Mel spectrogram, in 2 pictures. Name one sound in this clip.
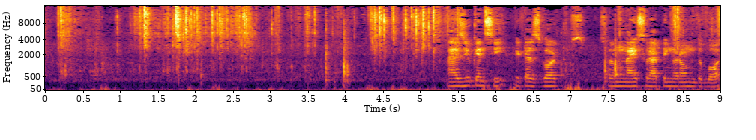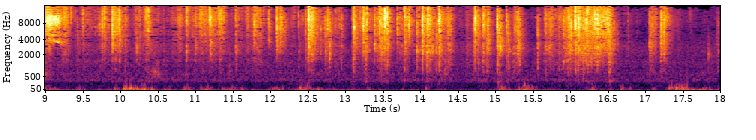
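Paper crinkles and rustles as it is unwrapped.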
